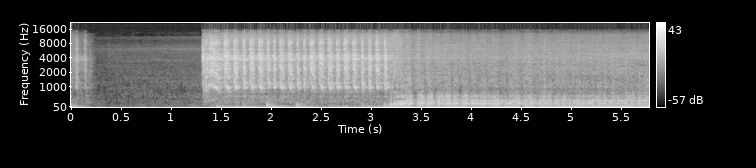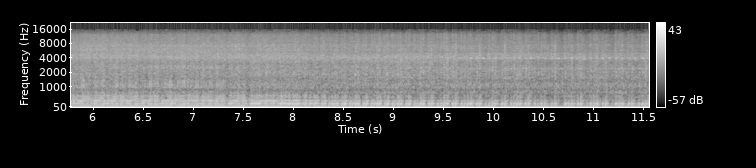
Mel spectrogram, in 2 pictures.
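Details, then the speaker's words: Kawasaki Ninja ZX6R carbureted motorcycle, cold start on choke after rebuild: brief cranking, then it catches and runs with an uneven, lumpy beat; it runs rough when cold and fine once warmed up. "thing runs like ass whenever it's cold. Alright, I'll be right back whenever this thing warms up."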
